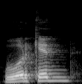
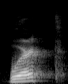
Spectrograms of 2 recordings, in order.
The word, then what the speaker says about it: worked: اول حاجه معانا النطق الغلط، وركد وركد وركد وركد، ليرند ليرند ليرند ليرند، واشد واشد واشد واشد. ده كده كان النطق الغلط. طيب ايه هو النطق الصح؟ worked worked worked worked، learned learned learned، washed washed washed.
